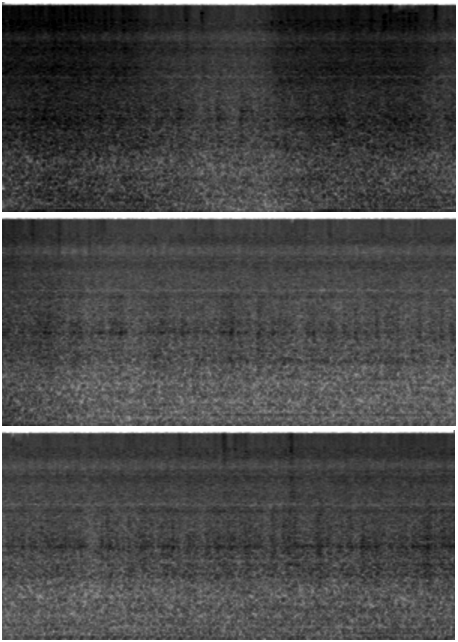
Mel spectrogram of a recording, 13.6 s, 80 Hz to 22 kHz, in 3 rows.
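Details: 1927 Ford TT truck, up on jacks, first start with new buzz coils, throttle up a bit; even, steady putter of old four-cylinder firing cleanly at smooth low speed, no misses or knocks; runs really nice, normal running.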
